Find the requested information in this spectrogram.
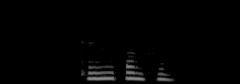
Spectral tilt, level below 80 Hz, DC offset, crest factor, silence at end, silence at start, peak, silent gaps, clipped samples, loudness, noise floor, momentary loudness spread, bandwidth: -6.5 dB/octave; under -90 dBFS; under 0.1%; 18 dB; 0.7 s; 0.8 s; -24 dBFS; none; under 0.1%; -40 LUFS; -81 dBFS; 11 LU; 3.6 kHz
